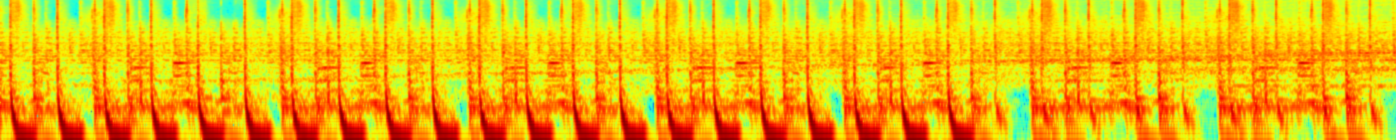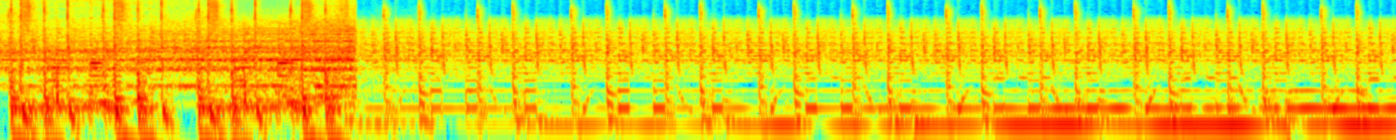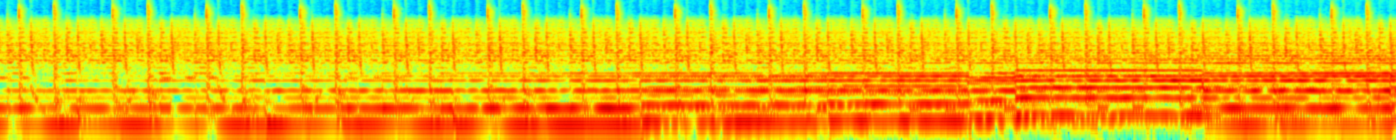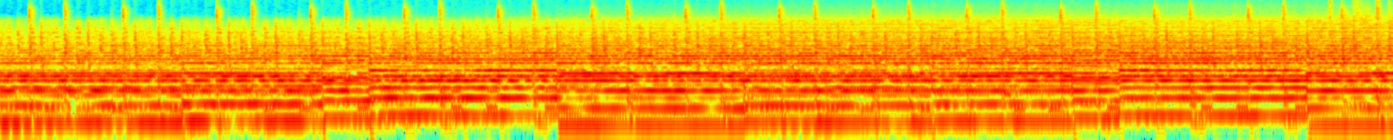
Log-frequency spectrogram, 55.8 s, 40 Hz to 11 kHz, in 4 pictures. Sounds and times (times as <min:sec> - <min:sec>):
Music: 0:00.0 - 0:55.8.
